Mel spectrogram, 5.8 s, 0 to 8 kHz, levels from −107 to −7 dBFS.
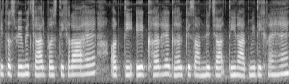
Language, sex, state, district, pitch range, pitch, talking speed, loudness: Hindi, female, Uttarakhand, Tehri Garhwal, 230-245 Hz, 235 Hz, 240 wpm, -17 LUFS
